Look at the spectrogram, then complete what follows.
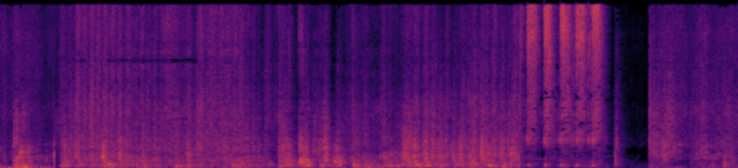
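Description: Scrubbing on bathroom tiles and a bath tap with a scrubber and a sponge, followed near the end by several quick hissing squirts of cleaning spray from a trigger spray bottle.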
